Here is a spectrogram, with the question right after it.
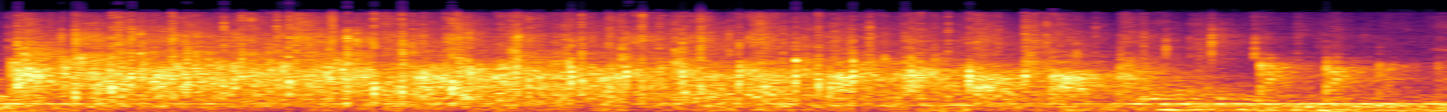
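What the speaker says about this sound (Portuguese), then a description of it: "Uma salva de palmas para ela, por favor." Loud, sustained clapping from a crowd, dense and continuous, tapering slightly toward the end.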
